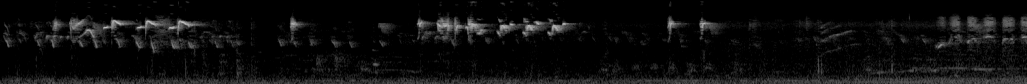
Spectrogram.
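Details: Kowul calling in a fighting mood, used as a lure recording for trapping: bursts of very high, sharp chirps and trilled zigzag notes in rapid clusters, separated by short pauses, with a faint buzzy phrase near the end.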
